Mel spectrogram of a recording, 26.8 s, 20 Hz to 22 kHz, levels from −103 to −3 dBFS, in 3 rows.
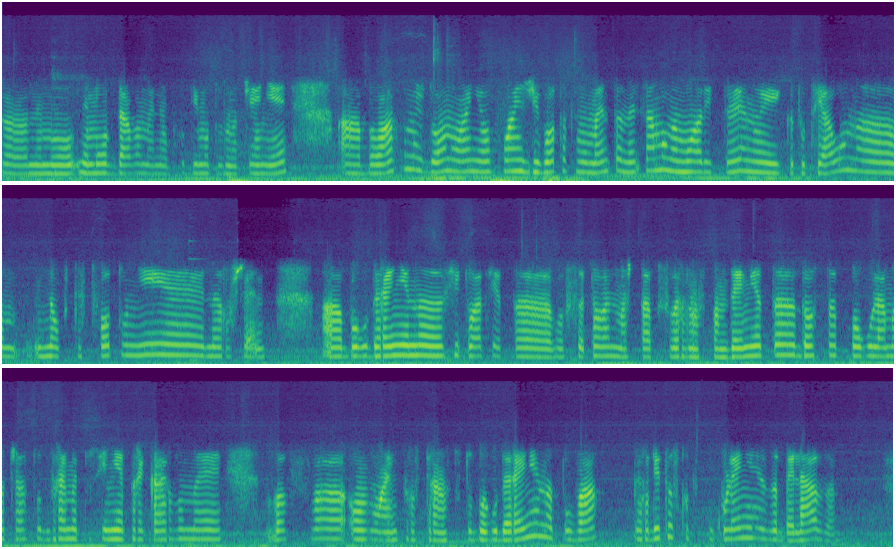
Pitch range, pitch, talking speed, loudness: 190-220 Hz, 205 Hz, 130 wpm, -25 LUFS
